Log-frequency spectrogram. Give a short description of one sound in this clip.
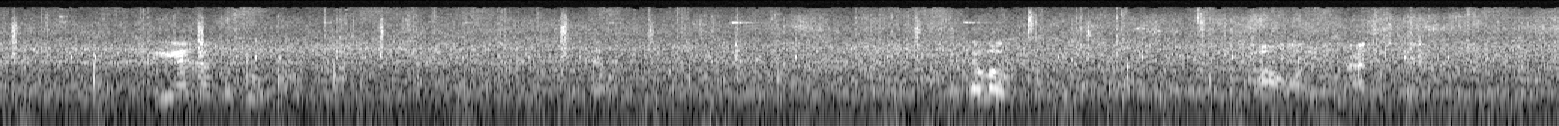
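A man talks in passing nearby, outdoors.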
